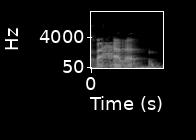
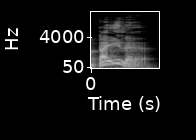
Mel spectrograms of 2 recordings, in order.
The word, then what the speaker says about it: Behelit: I think, yeah, you guys told me that's pronounced Baylit, right? Like Daemon, Baylit. It was always spelt with a H in the subtitle, so I just thought it was Behelit.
